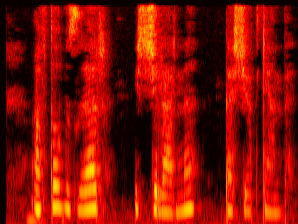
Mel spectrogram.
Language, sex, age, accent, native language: Uzbek, female, under 19, Toshkent viloyati, Uzbek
